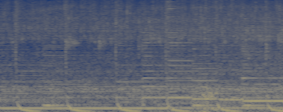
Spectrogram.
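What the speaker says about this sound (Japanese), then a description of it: "弱火で蒸し焼きで" Japanese hamburg steak steam-frying over low heat in a covered pan, a steady dense sizzle and bubbling with faint rhythmic clicks, close and continuous.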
